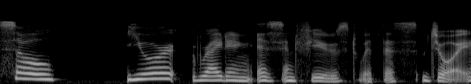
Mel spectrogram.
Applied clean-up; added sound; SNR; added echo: none; none; none; none.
